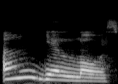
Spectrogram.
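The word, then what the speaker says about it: ἄγγελος: Como é que se separa de ler angelos, que você falou, angelos, é com dois gamas, certo?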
